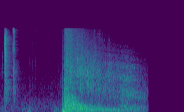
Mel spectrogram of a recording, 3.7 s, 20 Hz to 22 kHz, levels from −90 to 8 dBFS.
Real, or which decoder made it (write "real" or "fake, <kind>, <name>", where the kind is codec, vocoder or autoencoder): real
